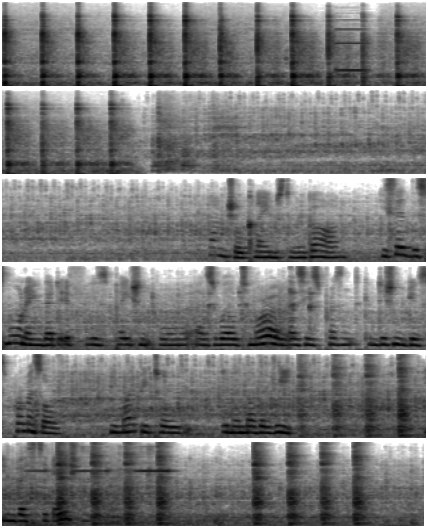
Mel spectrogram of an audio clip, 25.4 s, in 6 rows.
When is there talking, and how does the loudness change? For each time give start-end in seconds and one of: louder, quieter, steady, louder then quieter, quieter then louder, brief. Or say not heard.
10.6-20.1 steady
21.0-22.1 brief.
